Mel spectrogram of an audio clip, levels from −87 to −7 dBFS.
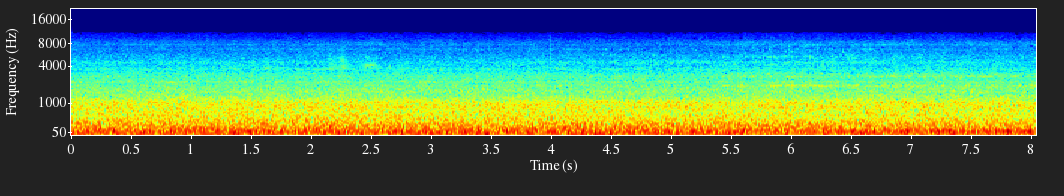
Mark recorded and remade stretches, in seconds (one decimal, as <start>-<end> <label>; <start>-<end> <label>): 0.0-4.4 remade; 4.4-6.5 recorded; 6.5-8.0 remade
